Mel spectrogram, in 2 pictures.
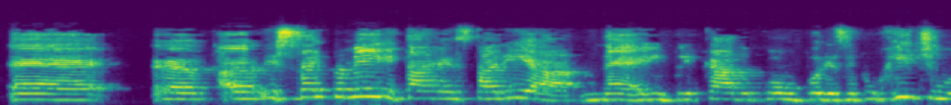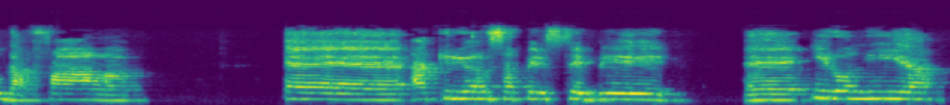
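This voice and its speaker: Hosting an interview for her channel over a video call, a woman speaks slowly in a steady, mid-range voice. She sounds hesitant, using fillers and tag questions. The room echoes noticeably.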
